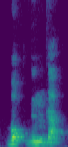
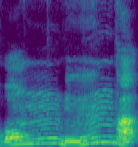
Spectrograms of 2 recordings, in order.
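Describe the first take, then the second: First: The first syllable ends in a k sound. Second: The first syllable ends in an ng sound. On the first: The speaker calls it wrong. "기억 받침을 발음하려고 하면 어떻게 되나요? ... 너무 불편하고 너무 부자연스럽고" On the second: The speaker calls it right. "이렇게 발음이 되죠"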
